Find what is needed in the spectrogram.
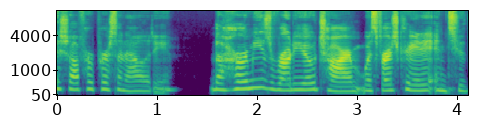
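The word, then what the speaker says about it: Hermès: rest of the episode because the H is silent and it is more Hermes, not Hermes.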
